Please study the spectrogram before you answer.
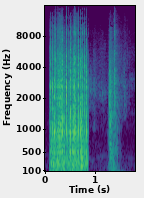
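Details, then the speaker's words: Gmade Komodo GS02F RC crawler crawling in the back garden after the gearbox repair: brief harsh rapid ratcheting burst under drive, then a short clack; the front bevel gear has stripped again. "Bevel gear in the front gone again."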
